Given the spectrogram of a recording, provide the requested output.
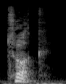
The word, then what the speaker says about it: took: Take é o presente, T-A-K-E, take, e o passado? Took, T-O-O-K, é um verbo irregular, então ele muda. O presente é take e o passado, took, T-O-O-K, took. Took, book, igual book, né? Livro, book, eu estou falando da pronúncia. Book, B-O-O-K, e took. T-O-O-K.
